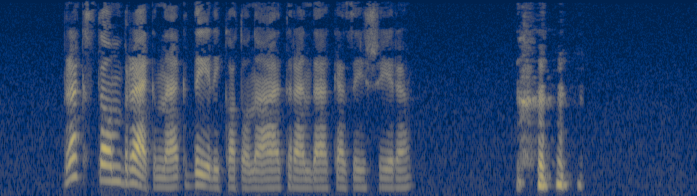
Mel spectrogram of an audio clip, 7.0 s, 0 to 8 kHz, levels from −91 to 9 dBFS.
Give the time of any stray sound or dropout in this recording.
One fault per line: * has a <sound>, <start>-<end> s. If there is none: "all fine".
* has a laugh, 5.2-5.9 s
